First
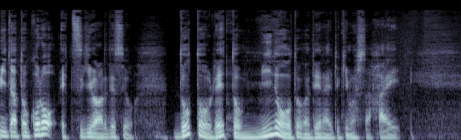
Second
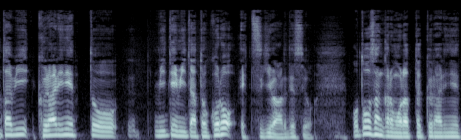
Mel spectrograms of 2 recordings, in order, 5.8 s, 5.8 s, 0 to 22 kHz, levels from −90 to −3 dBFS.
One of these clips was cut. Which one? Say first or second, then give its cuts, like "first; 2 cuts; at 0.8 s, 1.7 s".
second; 1 cut; at 4.3 s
